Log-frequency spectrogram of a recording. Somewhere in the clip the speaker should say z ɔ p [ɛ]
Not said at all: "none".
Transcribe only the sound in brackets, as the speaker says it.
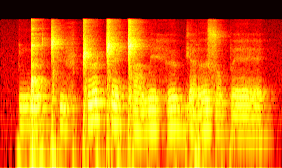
ɛ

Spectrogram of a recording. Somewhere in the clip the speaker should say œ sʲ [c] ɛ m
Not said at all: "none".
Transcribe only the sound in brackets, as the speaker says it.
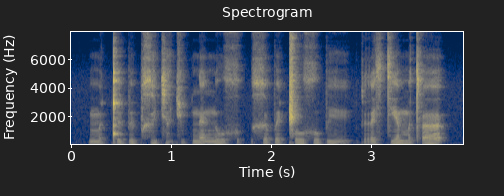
tʲ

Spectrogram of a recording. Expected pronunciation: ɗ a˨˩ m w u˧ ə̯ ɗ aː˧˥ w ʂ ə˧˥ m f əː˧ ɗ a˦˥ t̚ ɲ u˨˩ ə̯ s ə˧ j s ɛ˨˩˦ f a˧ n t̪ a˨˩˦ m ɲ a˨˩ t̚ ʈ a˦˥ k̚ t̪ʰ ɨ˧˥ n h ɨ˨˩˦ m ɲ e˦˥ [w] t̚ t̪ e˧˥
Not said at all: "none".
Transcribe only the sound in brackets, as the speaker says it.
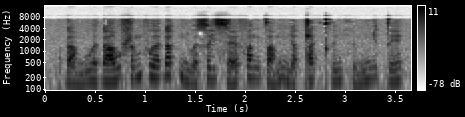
none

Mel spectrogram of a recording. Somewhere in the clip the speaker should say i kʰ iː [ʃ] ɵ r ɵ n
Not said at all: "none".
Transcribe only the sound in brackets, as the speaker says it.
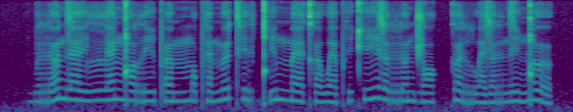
z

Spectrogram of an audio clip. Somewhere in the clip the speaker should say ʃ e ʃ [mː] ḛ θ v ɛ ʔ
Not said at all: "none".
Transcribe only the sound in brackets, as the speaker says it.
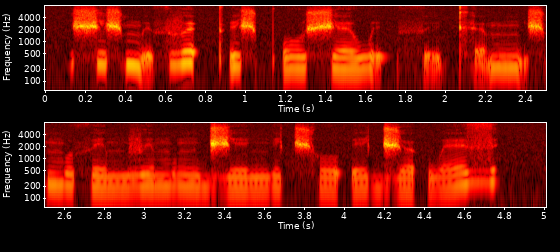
m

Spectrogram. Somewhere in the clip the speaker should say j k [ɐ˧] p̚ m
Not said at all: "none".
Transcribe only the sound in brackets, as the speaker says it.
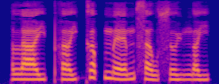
ɐ˥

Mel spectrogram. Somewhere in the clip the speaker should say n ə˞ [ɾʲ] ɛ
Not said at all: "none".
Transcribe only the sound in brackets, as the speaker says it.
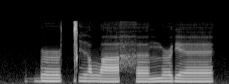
ɾʲ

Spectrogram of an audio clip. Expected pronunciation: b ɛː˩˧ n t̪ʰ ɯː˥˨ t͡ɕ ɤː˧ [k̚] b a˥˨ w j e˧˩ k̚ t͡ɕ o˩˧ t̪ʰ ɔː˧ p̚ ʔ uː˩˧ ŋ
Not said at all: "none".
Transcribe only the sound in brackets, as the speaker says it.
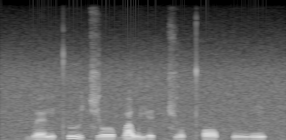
none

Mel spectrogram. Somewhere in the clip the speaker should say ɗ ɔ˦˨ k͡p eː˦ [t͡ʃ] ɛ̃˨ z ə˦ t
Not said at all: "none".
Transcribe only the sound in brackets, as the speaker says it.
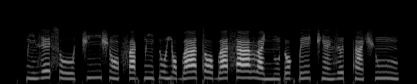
t͡ʃ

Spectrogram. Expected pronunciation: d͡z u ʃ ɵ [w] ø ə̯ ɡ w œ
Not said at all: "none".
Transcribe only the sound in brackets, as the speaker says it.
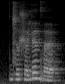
j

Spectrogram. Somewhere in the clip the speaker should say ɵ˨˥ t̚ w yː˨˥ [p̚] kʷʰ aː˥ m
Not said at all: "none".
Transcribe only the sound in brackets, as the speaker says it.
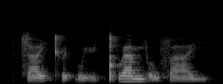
t̚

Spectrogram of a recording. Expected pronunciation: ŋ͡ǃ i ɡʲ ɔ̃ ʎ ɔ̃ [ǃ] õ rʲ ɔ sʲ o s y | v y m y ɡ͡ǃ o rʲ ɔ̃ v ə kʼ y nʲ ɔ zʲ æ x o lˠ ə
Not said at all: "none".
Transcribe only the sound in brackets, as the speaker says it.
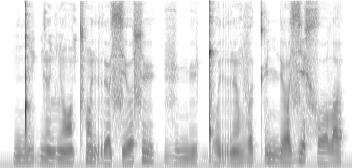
tʰ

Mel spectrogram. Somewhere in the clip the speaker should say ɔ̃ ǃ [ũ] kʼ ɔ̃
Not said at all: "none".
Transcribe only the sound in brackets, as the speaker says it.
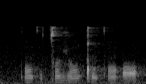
ũ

